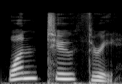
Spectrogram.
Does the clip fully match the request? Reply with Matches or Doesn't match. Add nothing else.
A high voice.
Matches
